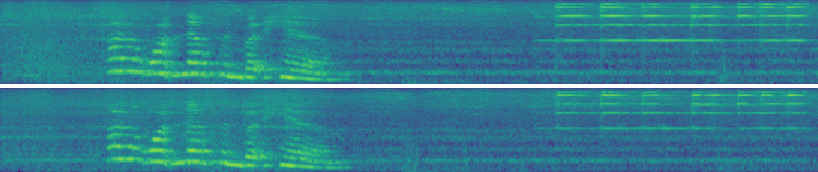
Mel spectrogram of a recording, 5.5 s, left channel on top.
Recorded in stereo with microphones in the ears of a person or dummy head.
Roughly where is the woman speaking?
Centre.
